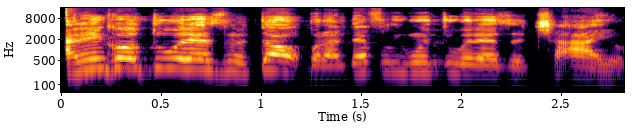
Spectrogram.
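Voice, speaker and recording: A woman speaks with lively intonation and an animated tone, the sound dry and close with no echo. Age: 40s. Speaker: YouTube commentary livestreamer. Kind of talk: livestream commentary chat.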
